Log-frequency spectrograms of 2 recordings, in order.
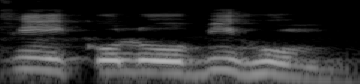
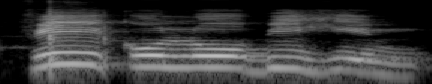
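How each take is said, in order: First: The final pronoun is pronounced with a u vowel. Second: The final pronoun is pronounced with an i vowel. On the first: The speaker calls it wrong. "Tidak mengatakan fi kulubihum" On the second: The speaker calls it right.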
